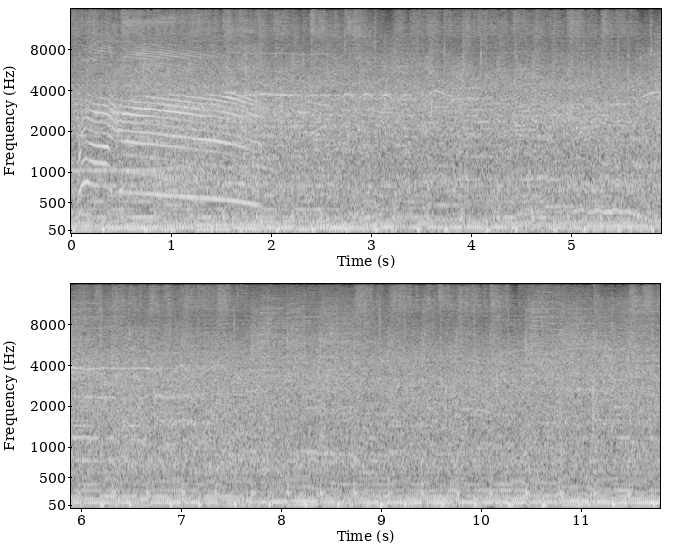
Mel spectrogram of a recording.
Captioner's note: crowd cheering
